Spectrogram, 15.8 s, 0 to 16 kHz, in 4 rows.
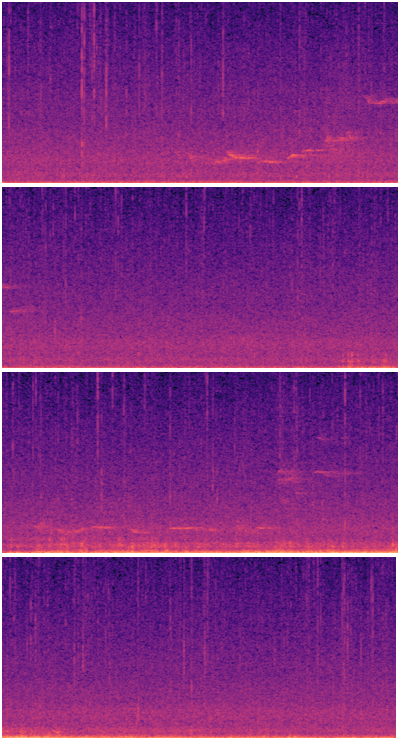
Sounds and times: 0.0s Rain 15.8s
0.0s Trees trickle on the ivy 15.8s

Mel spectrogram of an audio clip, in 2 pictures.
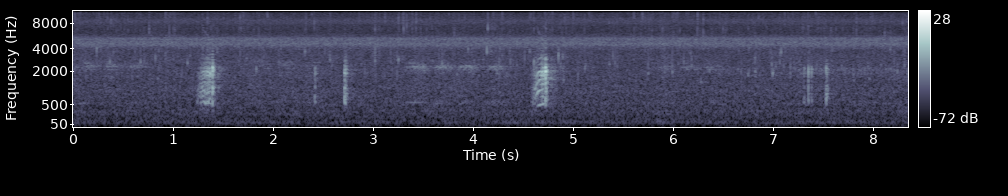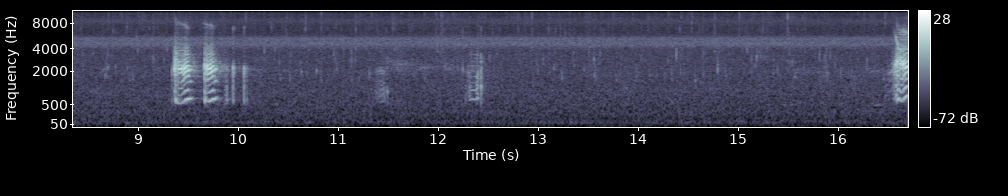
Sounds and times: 0.0s Frogs chirping 5.0s
5.9s Frogs chirping 8.4s
9.3s Frogs chirping 10.7s
11.3s Frogs chirping 12.6s
16.3s Frogs chirping 16.7s

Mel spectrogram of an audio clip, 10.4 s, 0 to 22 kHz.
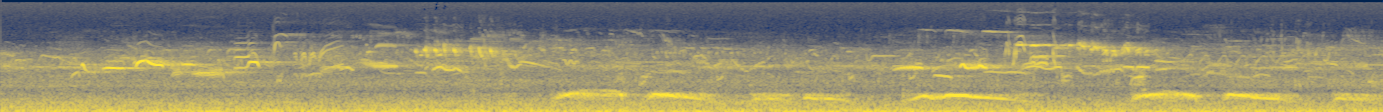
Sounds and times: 4.1s cuckoo 10.3s

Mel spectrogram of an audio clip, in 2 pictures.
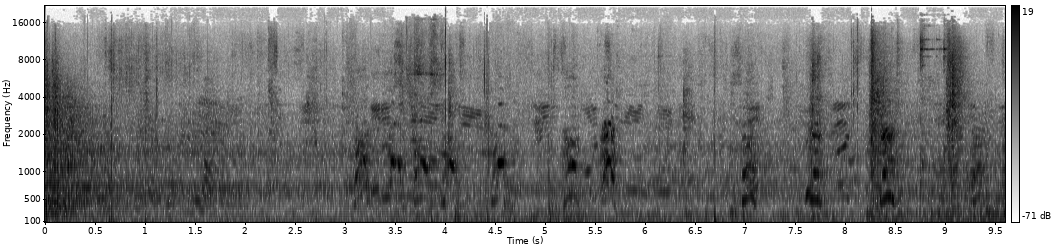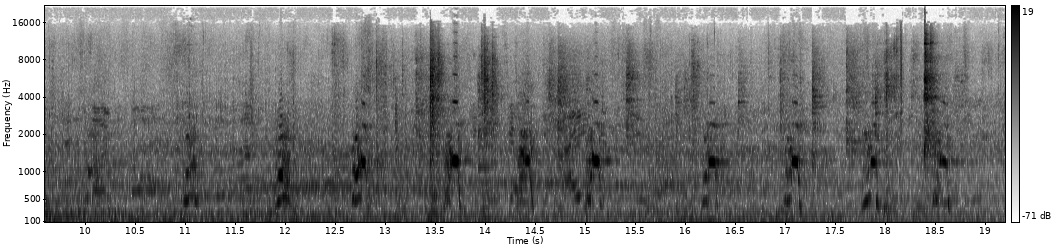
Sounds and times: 0.0s fireworks 5.6s
0.0s dogs 19.2s
0.0s fans chanting 19.2s
0.0s voice of the security guards, police 19.2s
0.0s voice of the stadium speaker 19.2s

